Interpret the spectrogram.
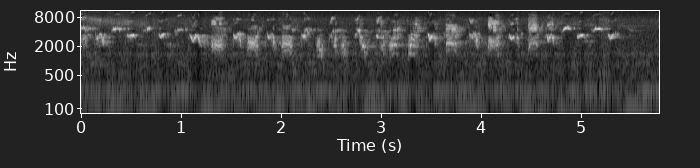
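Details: Greater green leafbird kept in a cage and prepared for competition, 30 November 2022, delivering a dense run of bright, rapid chirps and twittering notes with barely a pause, over a constant low mechanical hum.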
